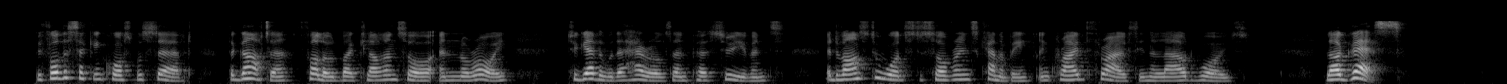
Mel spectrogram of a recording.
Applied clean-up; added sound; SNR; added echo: none; none; none; none.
